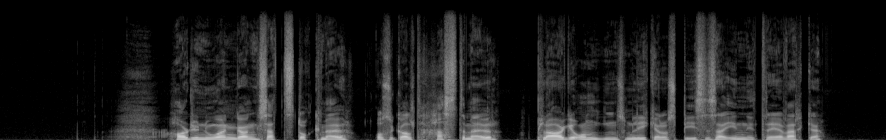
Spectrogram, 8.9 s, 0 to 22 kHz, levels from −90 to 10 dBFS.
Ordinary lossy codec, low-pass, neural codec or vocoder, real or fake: none; 19.8 kHz; none; real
